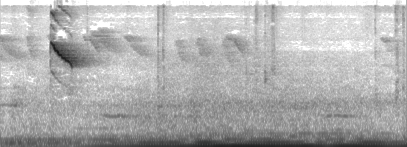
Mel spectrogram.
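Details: A single bright downslurred chirp from a female Dakun Bali white-eye, a call said to make males agitated and excited, followed by faint high notes while a low rumbling noise builds.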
